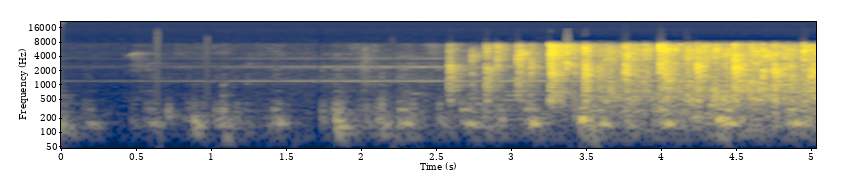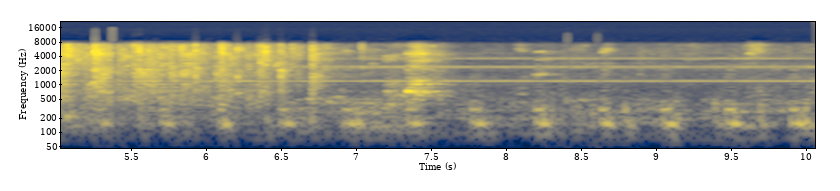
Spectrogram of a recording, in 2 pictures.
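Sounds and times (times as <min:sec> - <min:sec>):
audience applauding: 0:02.6 - 0:07.1.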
